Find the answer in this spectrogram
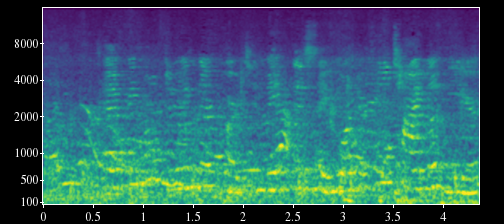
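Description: Many children's voices chattering and calling out at once, a steady babble of kids talking over one another.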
